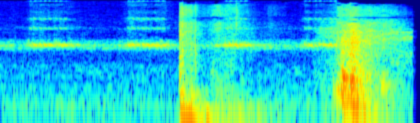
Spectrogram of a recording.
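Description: A cat jumping: a sharp thump about a second in and a louder thud near the end as it leaps off, over a steady high-pitched whine that stops just before the second thud.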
